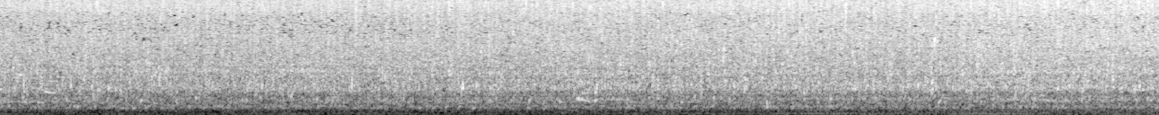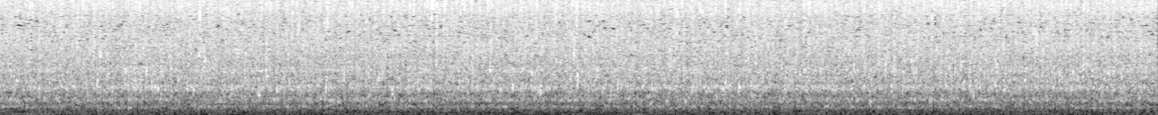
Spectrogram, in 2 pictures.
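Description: Small stream pouring over rocks in a short cascade: a steady rush of water that holds even throughout.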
